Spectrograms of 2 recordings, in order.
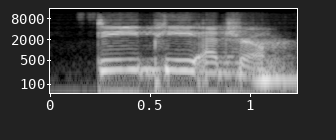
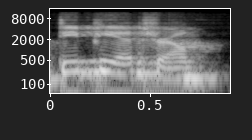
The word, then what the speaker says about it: Di Pietro: DiPietro. DiPietro.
